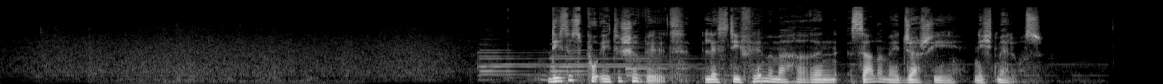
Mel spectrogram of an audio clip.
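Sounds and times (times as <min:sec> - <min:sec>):
sea and waves rushing around a vessel: 0:00.0 - 0:04.8
brief burst of bright tonal sounds: 0:04.8 - 0:10.1
speech: 0:04.8 - 0:10.5.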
